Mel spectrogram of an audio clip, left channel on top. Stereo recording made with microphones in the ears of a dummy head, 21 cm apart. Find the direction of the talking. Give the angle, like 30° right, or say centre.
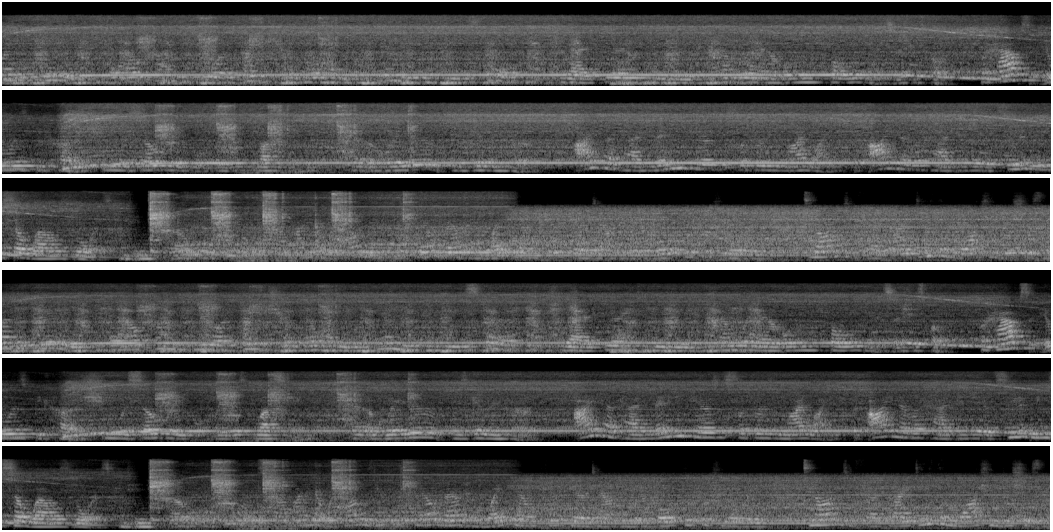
30° right.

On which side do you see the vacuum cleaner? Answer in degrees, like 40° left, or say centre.
50° left.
